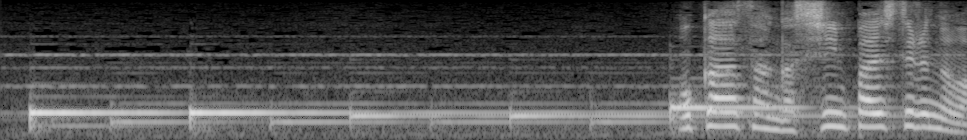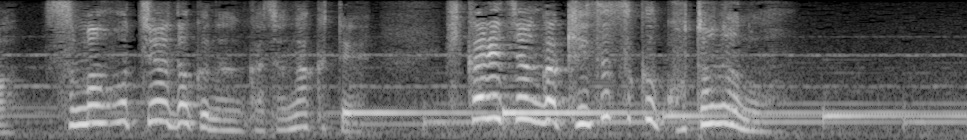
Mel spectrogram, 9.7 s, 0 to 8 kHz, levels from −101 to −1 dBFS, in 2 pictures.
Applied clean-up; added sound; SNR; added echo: none; none; none; none.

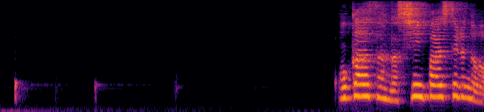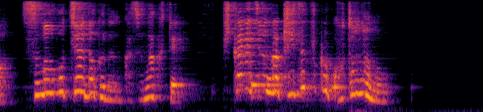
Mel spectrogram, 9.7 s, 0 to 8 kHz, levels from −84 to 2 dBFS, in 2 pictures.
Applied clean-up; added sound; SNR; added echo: neural mask model DeepFilterNet 3.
